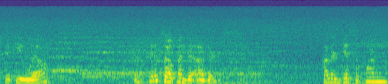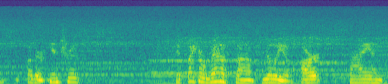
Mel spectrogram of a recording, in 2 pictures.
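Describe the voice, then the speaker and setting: A middle-aged man giving a joking keynote speech in a dim home planetarium room, dry and deadpan, speaking into a stand mic. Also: on the high side, dull audio, slight background noise. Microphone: stand mic, camera in front.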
